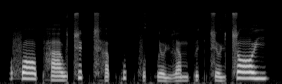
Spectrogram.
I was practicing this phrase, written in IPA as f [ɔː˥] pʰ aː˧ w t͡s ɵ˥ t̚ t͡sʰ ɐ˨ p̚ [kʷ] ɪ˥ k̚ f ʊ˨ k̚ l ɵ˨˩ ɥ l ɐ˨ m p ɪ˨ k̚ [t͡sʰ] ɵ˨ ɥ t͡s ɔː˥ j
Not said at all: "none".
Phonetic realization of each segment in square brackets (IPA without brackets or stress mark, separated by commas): ɔː˥, kʷ, t͡s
